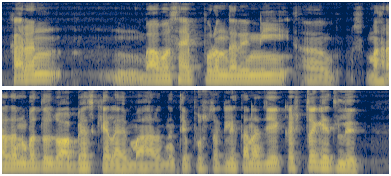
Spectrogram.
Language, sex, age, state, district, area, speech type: Marathi, male, 30-45, Maharashtra, Osmanabad, rural, spontaneous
